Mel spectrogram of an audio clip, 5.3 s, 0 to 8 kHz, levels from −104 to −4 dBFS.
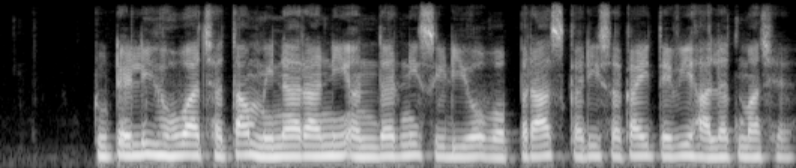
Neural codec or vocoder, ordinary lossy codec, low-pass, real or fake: none; Opus, 64 kbps; 7.2 kHz; real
